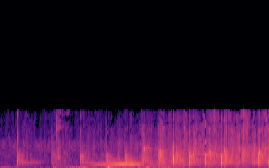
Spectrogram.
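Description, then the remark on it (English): Hand clapping for Daniel during a telling of the story of Daniel and the lions, starting as a few scattered claps and building into quicker, uneven bursts, with some faint ringing tones mixed in. “Are you clapping for Daniel?”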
